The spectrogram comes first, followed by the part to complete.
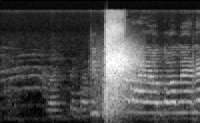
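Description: A sharp crack, like a slap, about a second in, followed at once by a child's loud drawn-out cry of about a second held on one pitch.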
